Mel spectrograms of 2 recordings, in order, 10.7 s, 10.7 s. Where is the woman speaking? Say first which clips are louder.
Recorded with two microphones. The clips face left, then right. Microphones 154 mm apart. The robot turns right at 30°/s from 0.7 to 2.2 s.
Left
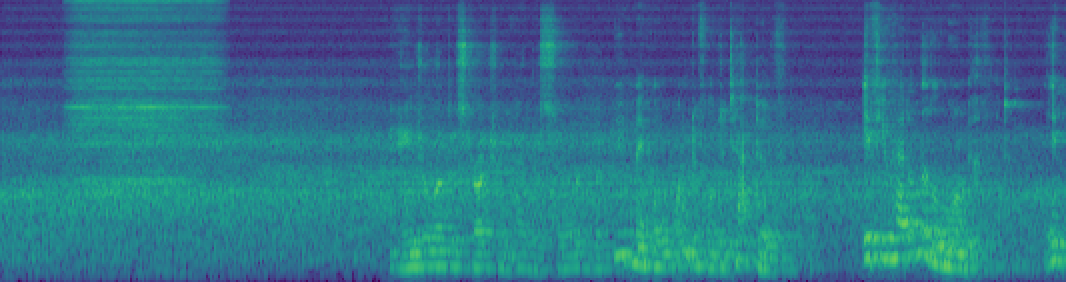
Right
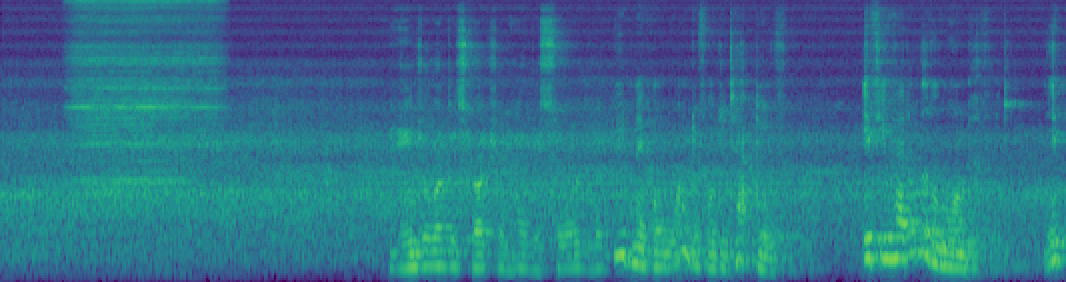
Right 3 dB; 20° right (ahead or behind), 1.0 m.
